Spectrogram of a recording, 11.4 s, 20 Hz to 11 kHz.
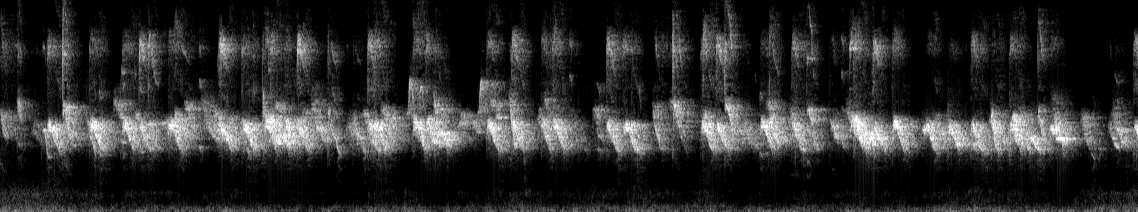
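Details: Captive white-eye, no health supplements given, singing on 29 April 2022: a sustained, high, rapid twittering of jumbled sweet notes and short trills with no pauses, over a soft low hum.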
